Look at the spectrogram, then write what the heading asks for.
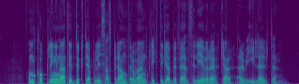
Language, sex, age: Swedish, male, 28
